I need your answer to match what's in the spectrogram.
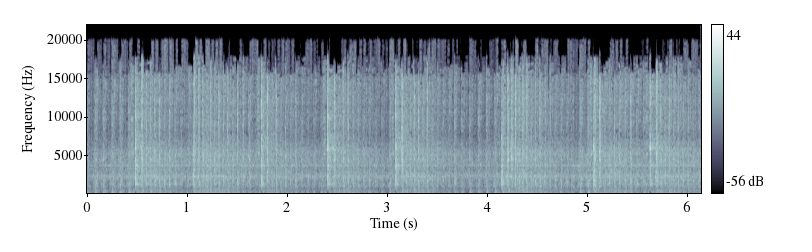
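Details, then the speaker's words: Suzuki DRZ400 idling: a sharp, aggressive knock on each short throttle blip, about every half second, while it runs fine at full throttle. Source unknown; owner suspects something hitting and plans to check valve cover and timing. "when you have it idling here and you blip the throttle just a little blip it knocks like it's a it's an aggressive knock and so now I got to figure out what that is"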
